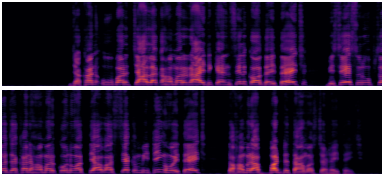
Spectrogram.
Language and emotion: Maithili, angry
